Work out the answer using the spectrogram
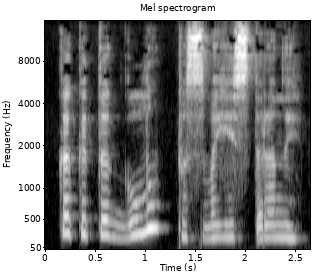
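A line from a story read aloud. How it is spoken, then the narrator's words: Lifeless voice. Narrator (Russian): произнесла она безжизненным голосом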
